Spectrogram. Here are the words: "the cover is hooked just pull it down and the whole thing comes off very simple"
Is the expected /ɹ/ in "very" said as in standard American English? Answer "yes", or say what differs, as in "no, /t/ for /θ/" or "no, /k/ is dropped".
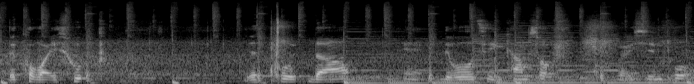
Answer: yes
